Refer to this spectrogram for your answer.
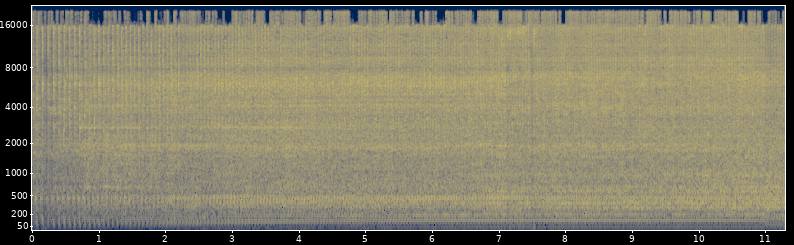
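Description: Single-cylinder engine picks up and holds a steady, even buzz with no misses or surging; running properly on the new carburetor.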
